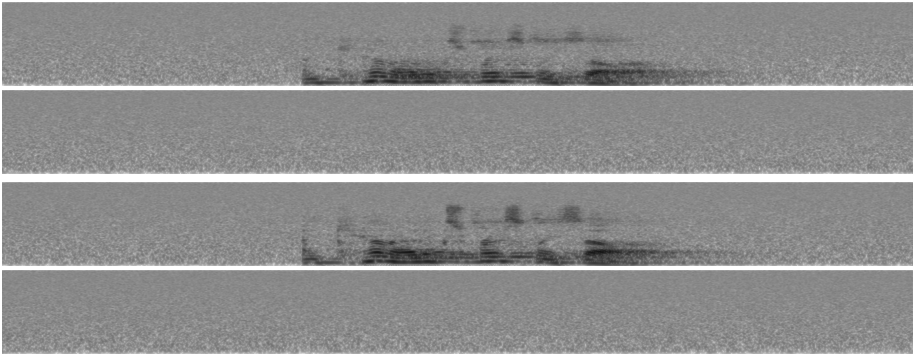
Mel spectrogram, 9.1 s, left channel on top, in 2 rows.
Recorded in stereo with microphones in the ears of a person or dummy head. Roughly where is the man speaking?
Right.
